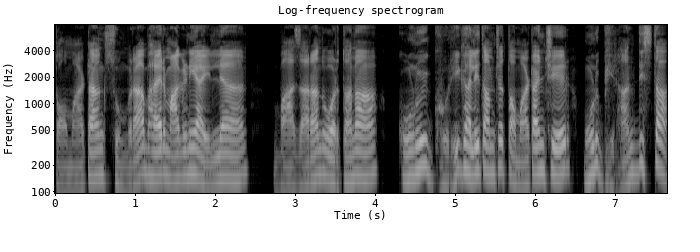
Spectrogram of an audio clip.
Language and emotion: Goan Konkani, fearful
